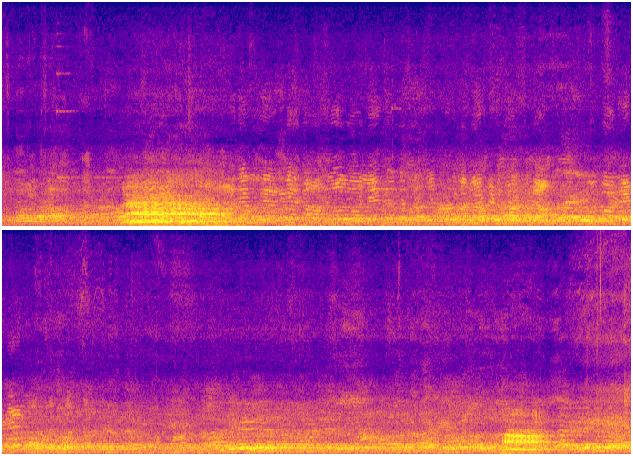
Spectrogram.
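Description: Cattle moo loudly several times, near and far, at a Thursday cattle market in Krosuru, over a constant murmur of crowd chatter and people talking.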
